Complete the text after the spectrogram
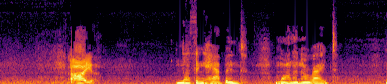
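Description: A woman speaks in an emotional, strained voice.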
